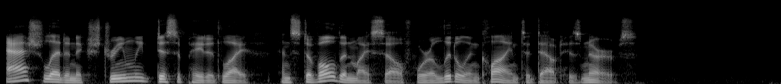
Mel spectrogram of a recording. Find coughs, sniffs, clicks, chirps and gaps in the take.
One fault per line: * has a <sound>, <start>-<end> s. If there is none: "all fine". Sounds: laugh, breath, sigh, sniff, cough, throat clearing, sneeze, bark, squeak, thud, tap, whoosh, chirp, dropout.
all fine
